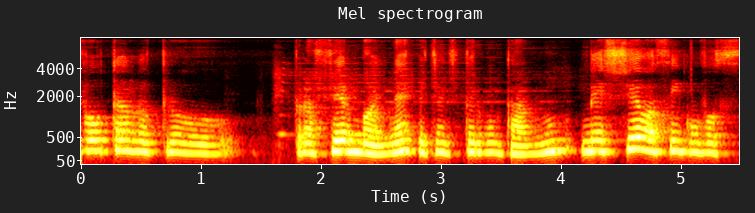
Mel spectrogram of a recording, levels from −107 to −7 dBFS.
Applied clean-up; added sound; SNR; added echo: neural mask model DeepFilterNet 3.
